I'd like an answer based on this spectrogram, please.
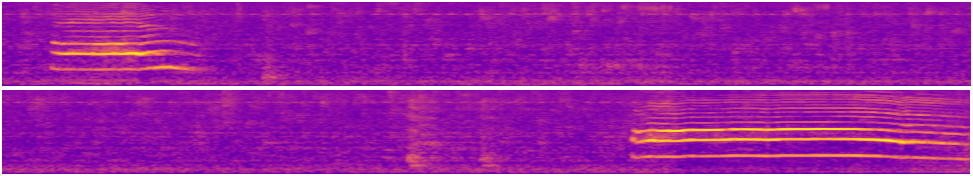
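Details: Village cat meowing at night: a short arched meow at the start, then a long steady drawn-out meow near the end, with quiet clicks and background hiss in the gap.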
